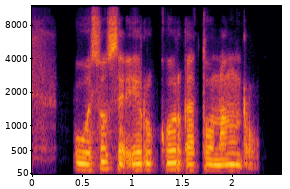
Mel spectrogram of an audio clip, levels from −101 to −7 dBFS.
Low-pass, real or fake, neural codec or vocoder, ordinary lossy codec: 10.8 kHz; real; none; Opus, 16 kbps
